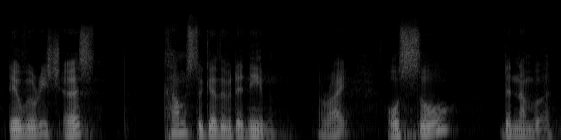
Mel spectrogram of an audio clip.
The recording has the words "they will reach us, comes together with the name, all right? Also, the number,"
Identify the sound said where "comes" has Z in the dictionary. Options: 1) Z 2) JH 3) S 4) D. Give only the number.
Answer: 3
